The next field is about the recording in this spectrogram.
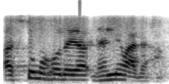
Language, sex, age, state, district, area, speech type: Sanskrit, male, 18-30, Maharashtra, Chandrapur, urban, conversation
